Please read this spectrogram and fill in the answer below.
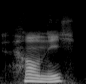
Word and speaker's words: hani: Remarque importante, en Ventais, il ne faut pas confondre le pronom ani que nous venons de voir, prononcé avec un a bref non nasal, et hani avec un an nasal long, qui veut dire aucun ou personne.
